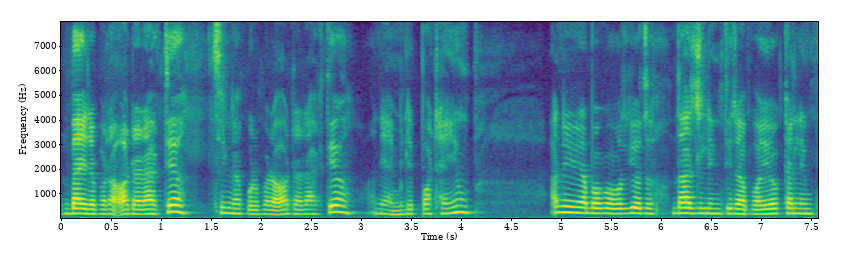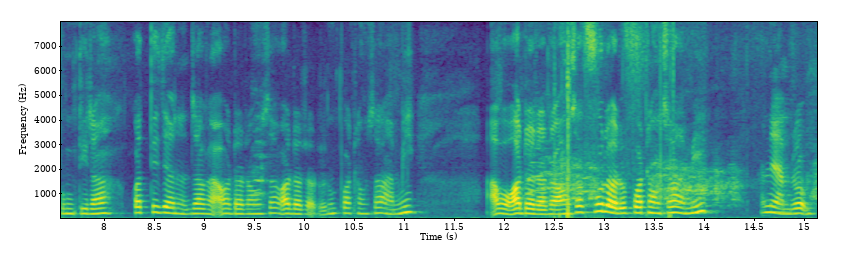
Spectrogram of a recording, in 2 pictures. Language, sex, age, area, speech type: Nepali, female, 30-45, rural, spontaneous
